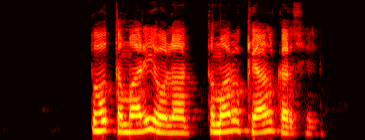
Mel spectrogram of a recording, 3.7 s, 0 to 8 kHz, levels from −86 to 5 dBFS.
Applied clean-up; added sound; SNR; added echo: none; none; none; none.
